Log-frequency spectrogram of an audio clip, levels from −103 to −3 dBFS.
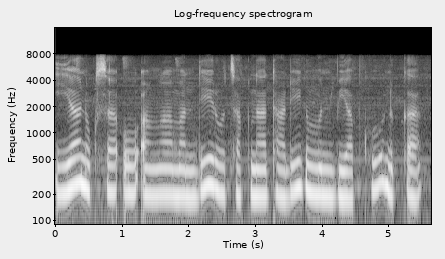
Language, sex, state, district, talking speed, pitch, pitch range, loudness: Garo, female, Meghalaya, North Garo Hills, 85 wpm, 205 Hz, 190-225 Hz, -16 LUFS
